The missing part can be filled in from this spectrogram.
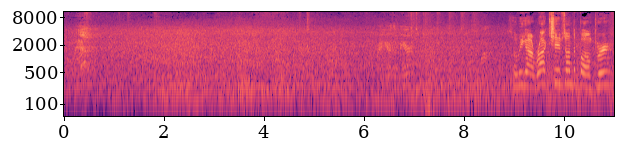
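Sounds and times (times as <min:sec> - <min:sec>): parking garage roar: 0:00.0 - 0:11.0.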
